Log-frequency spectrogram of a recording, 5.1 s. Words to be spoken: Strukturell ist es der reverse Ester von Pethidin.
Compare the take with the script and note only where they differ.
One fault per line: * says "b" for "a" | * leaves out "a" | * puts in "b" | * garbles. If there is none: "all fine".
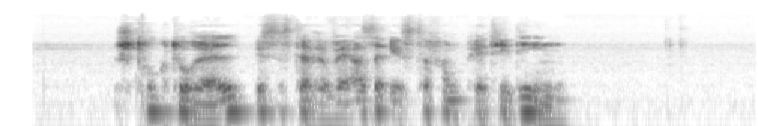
all fine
